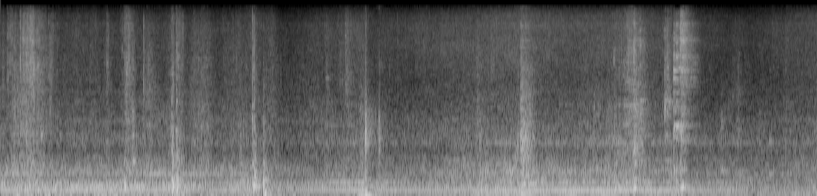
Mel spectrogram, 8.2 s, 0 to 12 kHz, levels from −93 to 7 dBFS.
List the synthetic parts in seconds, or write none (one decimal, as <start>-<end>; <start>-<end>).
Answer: 0.0-2.6; 6.3-7.0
